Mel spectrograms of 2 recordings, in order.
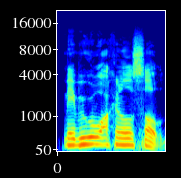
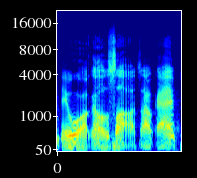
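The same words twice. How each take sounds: First: Said in the usual way. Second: Whisper. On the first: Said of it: "I said". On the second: Retold or imitated. Mocks his own calming words.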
